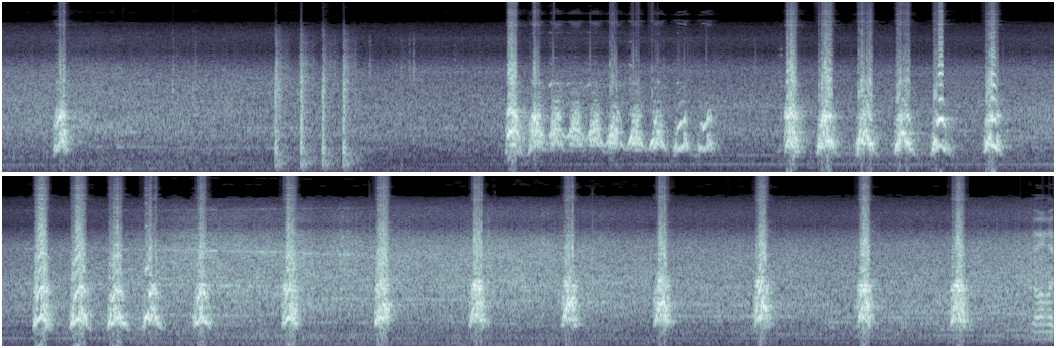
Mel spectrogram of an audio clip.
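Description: A dog barks repeatedly at a property, starting with a few scattered barks, then a rapid burst of yips, then steady loud barks at a regular pace, close by and without talking over them.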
